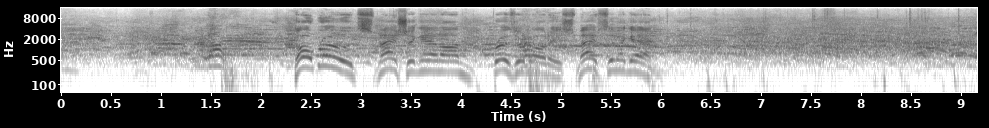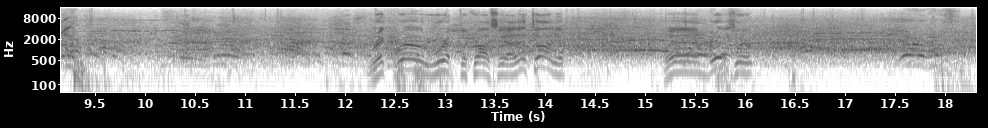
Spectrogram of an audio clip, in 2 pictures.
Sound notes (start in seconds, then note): 0.4 applause; 6.8 applause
